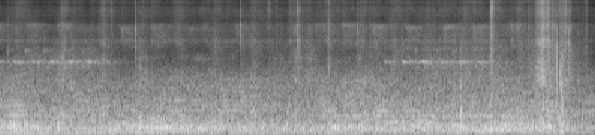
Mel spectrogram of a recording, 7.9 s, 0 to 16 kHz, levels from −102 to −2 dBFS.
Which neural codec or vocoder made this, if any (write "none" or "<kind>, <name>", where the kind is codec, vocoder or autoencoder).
autoencoder, DAC-VAE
